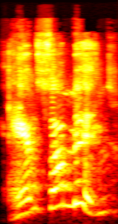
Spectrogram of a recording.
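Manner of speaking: high, loud and drawn out; loud pointed addition. Real, not acted. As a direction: stretch it out in a high, comic holler. Pointedly adding men, then laughs.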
